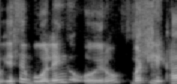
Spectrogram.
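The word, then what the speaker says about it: Euro: वह चलती है यू रो बट उसको प्रोनाउंस कैसे करेंगे? ओए रो कैसे प्रोनाउंस करेंगे? ओए रो मैं लिख देता हूं। ओए रो है ना? कोई जा रहा होता है ना उसे पीछे से आवाज देते हैं।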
